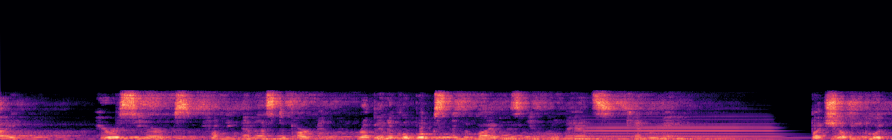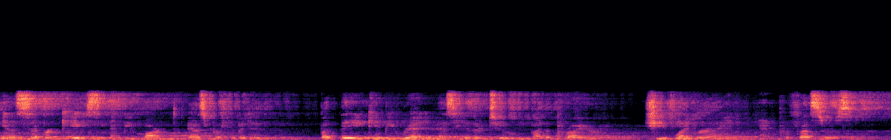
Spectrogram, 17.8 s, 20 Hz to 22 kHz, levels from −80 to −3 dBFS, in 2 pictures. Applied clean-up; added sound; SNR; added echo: none; Bowed string instrument; 12 dB; reverberation time 2.6 s.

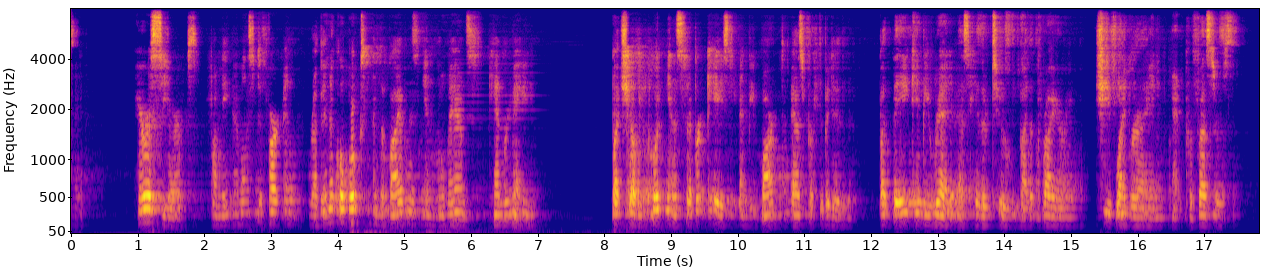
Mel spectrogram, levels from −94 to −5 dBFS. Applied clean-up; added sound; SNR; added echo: neural mask model DeepFilterNet 3.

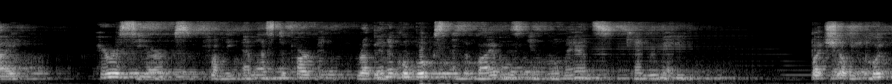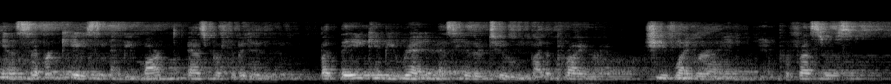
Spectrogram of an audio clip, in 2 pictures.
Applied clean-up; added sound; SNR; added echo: neural separator model SepFormer DNS4.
